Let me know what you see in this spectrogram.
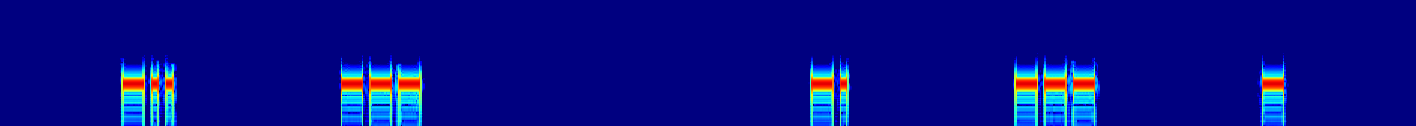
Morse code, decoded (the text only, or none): DO NOT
